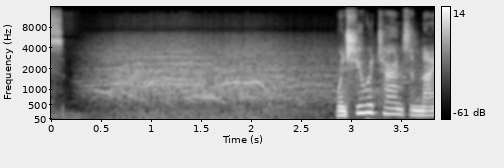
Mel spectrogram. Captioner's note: cheering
